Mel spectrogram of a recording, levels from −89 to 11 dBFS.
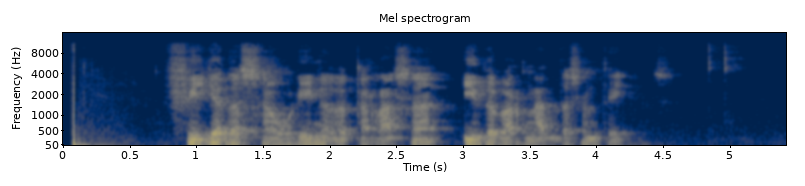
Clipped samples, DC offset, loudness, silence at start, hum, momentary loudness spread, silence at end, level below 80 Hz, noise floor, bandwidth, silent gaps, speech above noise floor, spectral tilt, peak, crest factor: under 0.1%; under 0.1%; -28 LUFS; 0.1 s; none; 19 LU; 0.9 s; -46 dBFS; -59 dBFS; 11.5 kHz; none; 31 dB; -6 dB/octave; -8 dBFS; 22 dB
